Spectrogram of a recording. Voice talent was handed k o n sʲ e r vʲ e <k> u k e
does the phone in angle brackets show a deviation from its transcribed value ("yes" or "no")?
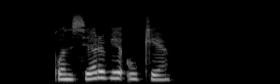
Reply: yes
